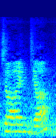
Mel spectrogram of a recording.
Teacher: That's there inside your mouth, and instead of releasing suddenly, you release it gradually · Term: affricates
